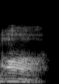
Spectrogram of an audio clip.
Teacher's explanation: ah is a low vowel and it's a front vowel all right that means your tongue goes down and it comes up front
